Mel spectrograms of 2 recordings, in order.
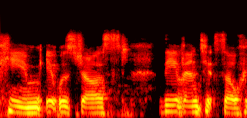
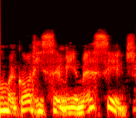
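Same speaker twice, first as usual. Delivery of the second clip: mock gasping, over-breathing, breathless hyperventilating outburst; 2 semitones higher than usual. Retelling reading a message he sent, mock hyperventilating. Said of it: "I'm there more hyperventilating".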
